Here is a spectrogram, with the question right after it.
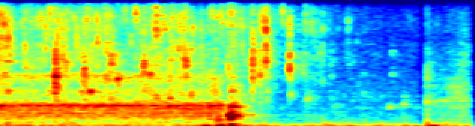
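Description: A dirty makeup brush is rinsed under a running tap, water streaming steadily into the sink before the flow is cut and a few splashes and drips follow.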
